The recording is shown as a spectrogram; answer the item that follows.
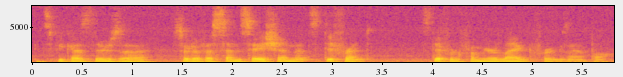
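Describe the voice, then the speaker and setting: Mellow, unhurried man guiding meditation, roomy echo. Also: medium pitch, flat delivery. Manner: unhurried, gentle instructing with long pauses. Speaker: meditation guide. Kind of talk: guided meditation, unscripted. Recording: roomy echo, light background noise.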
